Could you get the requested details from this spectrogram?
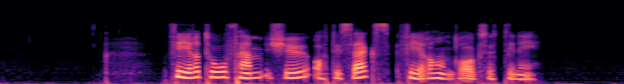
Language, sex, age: Norwegian, female, 33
